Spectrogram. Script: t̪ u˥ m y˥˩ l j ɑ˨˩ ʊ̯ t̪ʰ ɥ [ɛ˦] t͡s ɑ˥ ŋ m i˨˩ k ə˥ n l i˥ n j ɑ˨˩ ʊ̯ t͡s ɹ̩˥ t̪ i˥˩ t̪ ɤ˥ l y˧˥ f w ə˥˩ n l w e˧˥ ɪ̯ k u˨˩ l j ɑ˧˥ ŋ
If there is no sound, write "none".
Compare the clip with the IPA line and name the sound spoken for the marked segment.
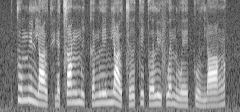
ɛ˦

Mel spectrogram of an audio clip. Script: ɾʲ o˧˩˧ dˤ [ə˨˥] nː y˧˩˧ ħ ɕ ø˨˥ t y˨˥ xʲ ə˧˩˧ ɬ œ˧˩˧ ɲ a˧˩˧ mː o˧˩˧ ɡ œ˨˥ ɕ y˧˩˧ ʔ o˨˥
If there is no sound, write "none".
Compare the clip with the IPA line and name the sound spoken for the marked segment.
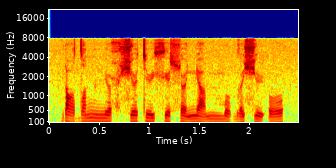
ə˨˥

